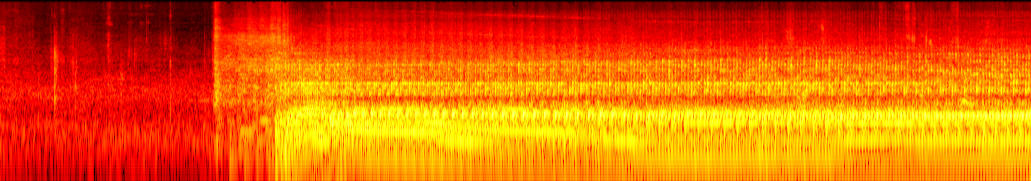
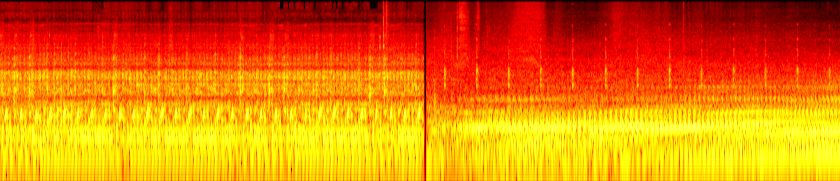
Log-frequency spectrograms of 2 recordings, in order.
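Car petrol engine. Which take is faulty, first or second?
second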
